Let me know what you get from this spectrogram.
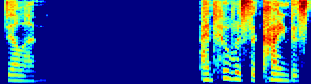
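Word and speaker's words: Dillwyn: Dylan Dylan M repeated that is the pronunciation of the name it is spelled D i l l w y n dwin but it is called Dylan and who was the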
